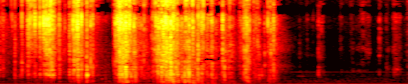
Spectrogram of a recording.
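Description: Foil wrapper of a Pokémon trading-card booster pack being torn open and crinkled by hand. The loudest tearing comes a little after a second in, and the crackle stops at about three seconds.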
